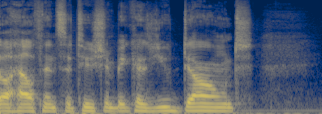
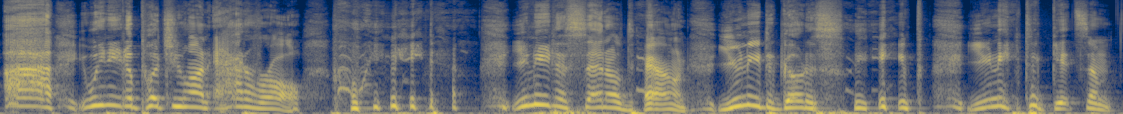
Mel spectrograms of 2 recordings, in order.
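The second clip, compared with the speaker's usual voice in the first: much higher mock scolding; 11 semitones higher than usual. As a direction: talk down to them like a hyper kid. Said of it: "we are just like".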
